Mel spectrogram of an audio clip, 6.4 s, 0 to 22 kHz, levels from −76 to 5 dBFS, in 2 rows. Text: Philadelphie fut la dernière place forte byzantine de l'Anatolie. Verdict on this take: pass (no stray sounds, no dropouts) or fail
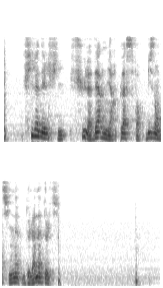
pass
